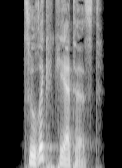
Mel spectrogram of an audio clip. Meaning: inflection of zurückkehren: 1. second-person singular dependent preterite 2. second-person singular dependent subjunctive II
- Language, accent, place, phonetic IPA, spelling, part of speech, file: German, Germany, Berlin, [t͡suˈʁʏkˌkeːɐ̯təst], zurückkehrtest, verb, De-zurückkehrtest.ogg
